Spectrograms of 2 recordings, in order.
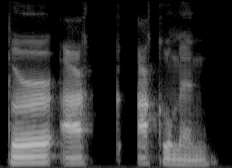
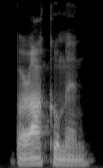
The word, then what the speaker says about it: Burakumin: This person is called I'm I'm probably gonna butcher this. Uh Burakumin. Burakumin. B U R A K U M I N.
